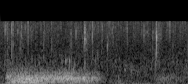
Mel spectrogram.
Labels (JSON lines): {"label": "biophony, growl", "recorder": "SoundTrap 500"}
